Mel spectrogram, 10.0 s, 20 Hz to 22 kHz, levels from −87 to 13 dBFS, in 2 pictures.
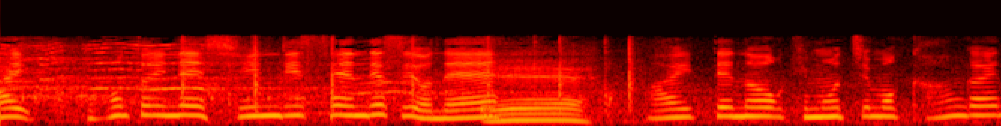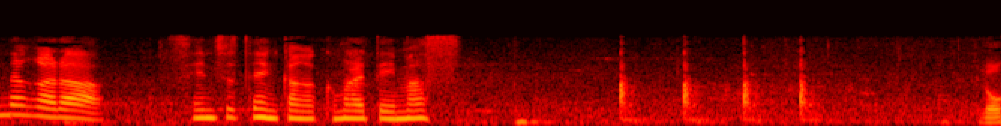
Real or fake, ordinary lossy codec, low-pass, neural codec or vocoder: real; none; none; none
